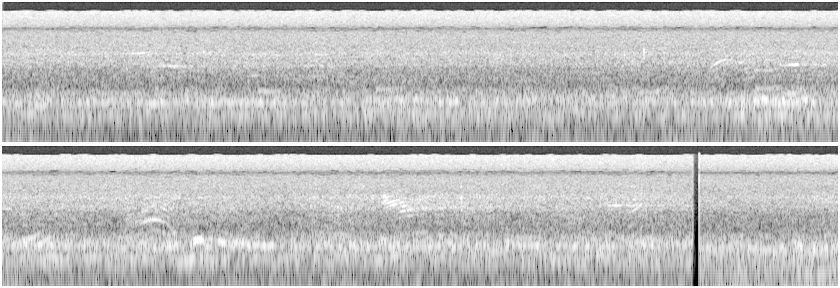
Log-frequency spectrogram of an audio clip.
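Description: Two young girls talk quietly close by in the water.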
